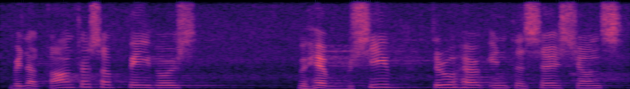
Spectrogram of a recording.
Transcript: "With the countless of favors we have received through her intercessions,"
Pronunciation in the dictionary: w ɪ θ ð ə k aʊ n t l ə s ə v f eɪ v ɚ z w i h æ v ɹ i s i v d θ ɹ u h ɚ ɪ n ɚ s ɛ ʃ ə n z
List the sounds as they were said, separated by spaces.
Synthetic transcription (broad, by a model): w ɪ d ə k aʊ n t ə s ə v p eɪ p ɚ s w i h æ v ɹ i s i v d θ ɹ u h ɚ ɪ n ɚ s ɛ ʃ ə n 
